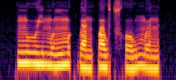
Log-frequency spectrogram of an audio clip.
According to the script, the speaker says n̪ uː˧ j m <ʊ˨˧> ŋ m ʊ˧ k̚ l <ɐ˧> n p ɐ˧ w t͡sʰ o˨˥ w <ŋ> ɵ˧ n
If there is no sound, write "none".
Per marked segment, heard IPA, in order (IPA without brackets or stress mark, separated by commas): ʊ˨˧, ɐ˨, m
